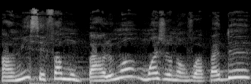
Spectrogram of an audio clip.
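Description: This woman's pitch sits fairly high and swings very widely. Her pace is moderate. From DR Congo. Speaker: political analyst and journalist; political analyst, journalist. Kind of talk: TV interview. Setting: TV studio. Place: studio.

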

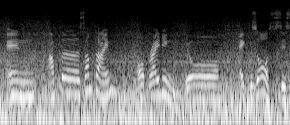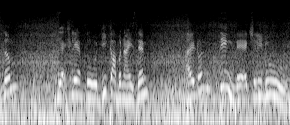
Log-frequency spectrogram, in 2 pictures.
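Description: Loud background noise fills the dry sound, which has no echo. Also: woman. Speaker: motorcycle rider vlogger. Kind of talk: casual vlog chat. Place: motorbike. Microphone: helmet.

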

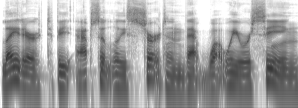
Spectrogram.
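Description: A man with a normal speaking voice talks at a moderate pace and a fairly low pitch, with ordinary pitch variation. The recording is very clean, with a silent background and a dry, close sound with no echo. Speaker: audiobook narrator and author. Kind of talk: audiobook nonfiction reading, first-person memoir-style narration. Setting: studio. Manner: measured, clear, storytelling tone with light wry humor; steady, even-paced, explanatory.

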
